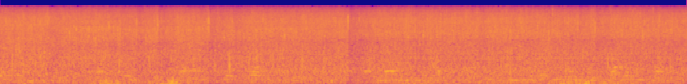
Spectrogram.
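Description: Heavy rain pouring down, a steady even hiss of rain striking the wet street.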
